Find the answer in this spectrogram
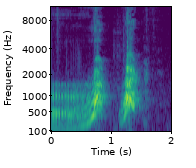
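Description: A man imitating a dog: a low growl that rises into a bark, followed by a second, shorter bark.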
